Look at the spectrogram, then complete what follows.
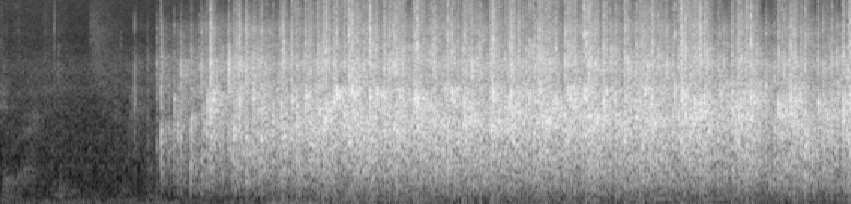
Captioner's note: audience applauds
